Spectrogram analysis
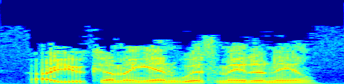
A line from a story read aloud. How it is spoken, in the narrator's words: gloomily said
